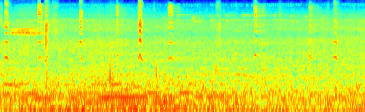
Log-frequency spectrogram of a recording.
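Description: A toddler's squeaky shoes squeak with each step, a short high chirp about twice a second, over a steady low hum of street traffic.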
